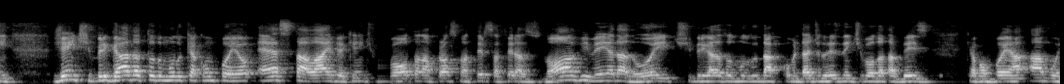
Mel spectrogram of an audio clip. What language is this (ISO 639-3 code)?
por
